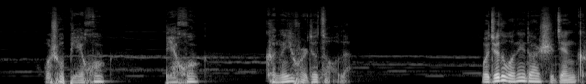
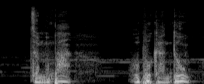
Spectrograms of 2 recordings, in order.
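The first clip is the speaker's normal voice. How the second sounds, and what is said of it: Quiet, hushed frightened voice. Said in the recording (Chinese): “他很小声的说”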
